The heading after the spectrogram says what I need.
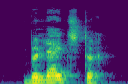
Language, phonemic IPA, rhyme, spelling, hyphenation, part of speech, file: Dutch, /bəˈlɛi̯t.stər/, -ɛi̯tstər, belijdster, be‧lijd‧ster, noun, Nl-belijdster.ogg
- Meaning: female confessor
